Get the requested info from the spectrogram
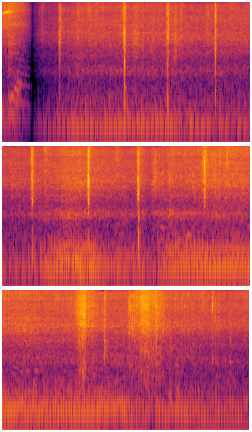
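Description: A low engine hum runs steadily throughout, with sharp knocks and clicks at irregular intervals from a long blade stabbing into soil to dig a hole.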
